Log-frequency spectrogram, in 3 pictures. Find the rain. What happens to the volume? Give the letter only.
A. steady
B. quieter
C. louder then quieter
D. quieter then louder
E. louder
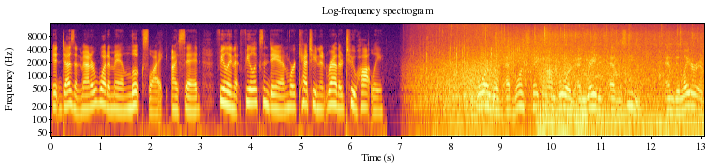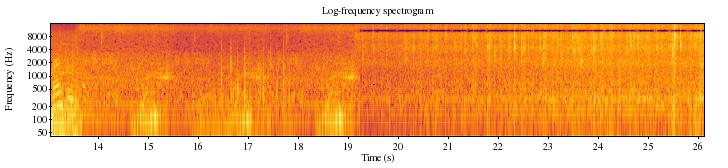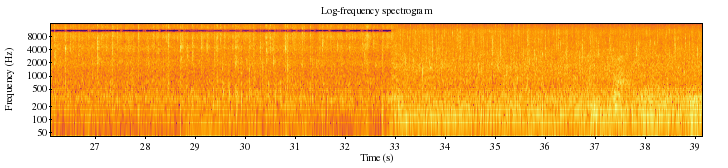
D.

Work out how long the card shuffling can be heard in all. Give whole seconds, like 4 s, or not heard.
5 s.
